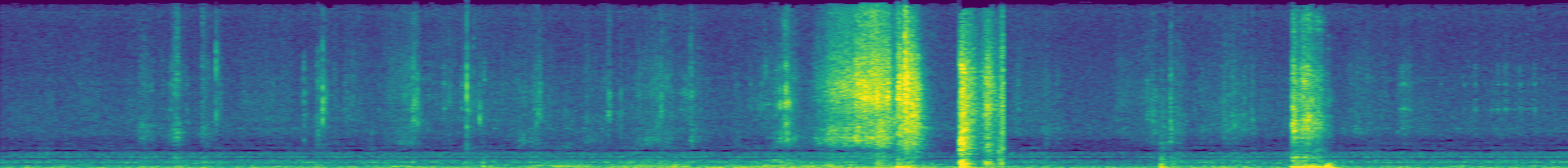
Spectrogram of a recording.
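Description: Hands handling bare copper wire and a battery on a paper pad: light taps and rustles, a louder scraping rustle about six seconds in, a few sharp clicks just after, and another brief scrape about ten seconds in.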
